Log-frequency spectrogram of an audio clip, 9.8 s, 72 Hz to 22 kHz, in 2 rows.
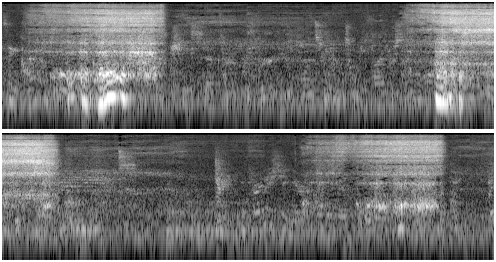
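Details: Man (fiancé) snoring: three harsh, hissing snores about four seconds apart, roughly 15 breaths a minute, over faint room noise; snoring during sleep.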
